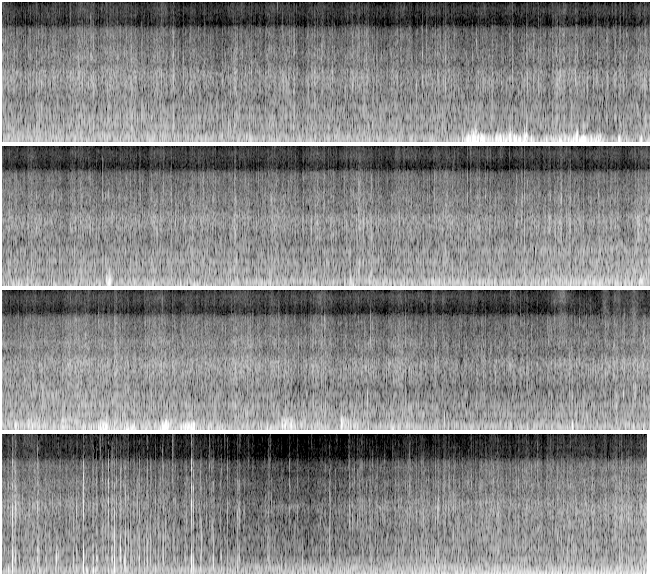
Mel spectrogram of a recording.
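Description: Steady rain falling, an even hiss throughout. Two short low rumbling bursts stand out about six seconds in and again around seventeen seconds, and a cluster of sharp ticks comes near the end.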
